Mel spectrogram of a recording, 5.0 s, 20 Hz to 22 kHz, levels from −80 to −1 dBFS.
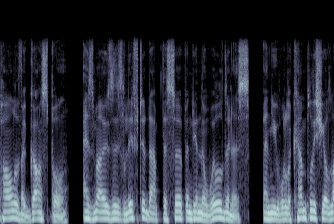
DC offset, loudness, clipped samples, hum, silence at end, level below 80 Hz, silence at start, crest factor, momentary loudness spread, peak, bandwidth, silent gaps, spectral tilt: under 0.1%; -21 LUFS; under 0.1%; none; 0 s; -44 dBFS; 0 s; 14 dB; 4 LU; -6 dBFS; 11 kHz; 1.04-1.24 s, 3.75-3.94 s; -5.5 dB/octave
